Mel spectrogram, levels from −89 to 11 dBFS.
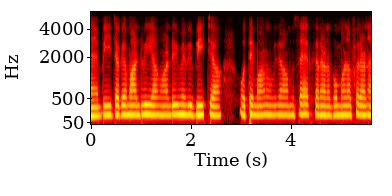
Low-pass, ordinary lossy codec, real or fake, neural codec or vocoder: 5.4 kHz; none; fake; codec, 16 kHz, 0.7 kbps, FocalCodec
